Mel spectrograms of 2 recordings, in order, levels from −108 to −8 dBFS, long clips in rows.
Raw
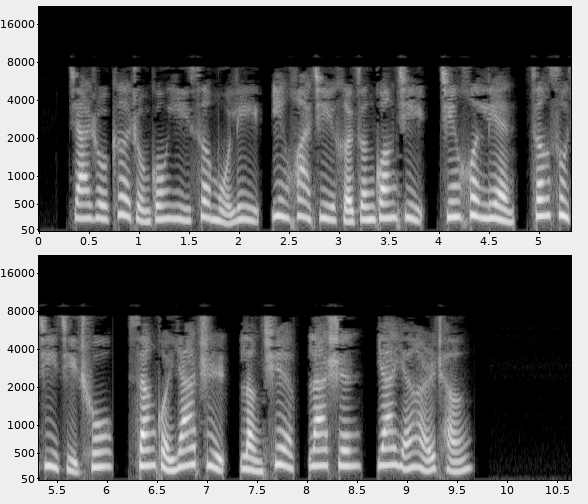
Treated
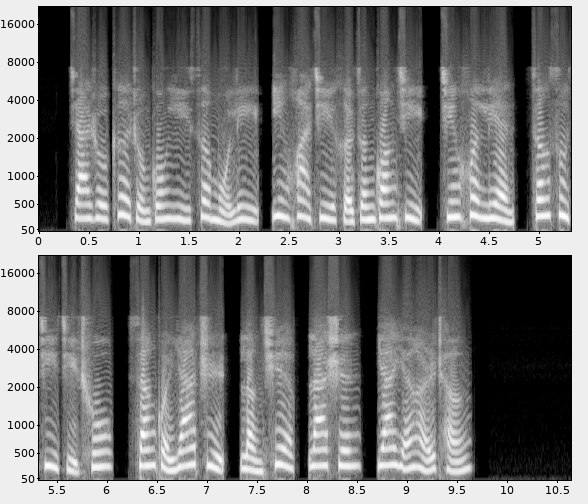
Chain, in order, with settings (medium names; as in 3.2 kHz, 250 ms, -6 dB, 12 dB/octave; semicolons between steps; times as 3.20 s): waveshaping leveller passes 2; trim +3.5 dB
